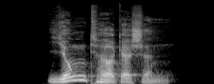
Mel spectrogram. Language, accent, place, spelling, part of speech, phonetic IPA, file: German, Germany, Berlin, jungtürkischen, adjective, [ˈjʊŋˌtʏʁkɪʃn̩], De-jungtürkischen.ogg
- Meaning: inflection of jungtürkisch: 1. strong genitive masculine/neuter singular 2. weak/mixed genitive/dative all-gender singular 3. strong/weak/mixed accusative masculine singular 4. strong dative plural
